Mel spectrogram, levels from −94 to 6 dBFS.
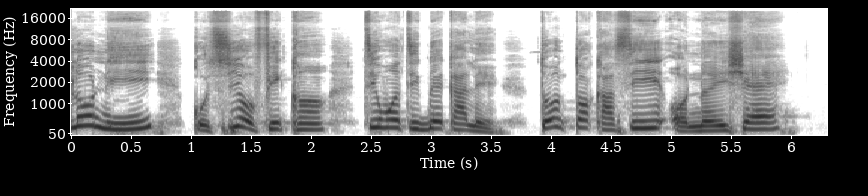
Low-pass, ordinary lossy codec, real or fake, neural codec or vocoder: none; none; real; none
